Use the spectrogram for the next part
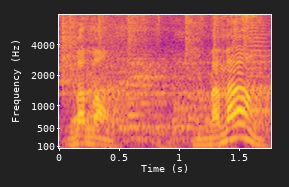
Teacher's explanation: le a il est pas nasalisé c'est un a c'est MAM il y a deux étapes on décompose la syllabe · on fait une voyelle dite orale, c'est-à-dire qu'on n'envoie pas l'air dans le nez de suite, on dit attends, et on envoie l'air après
